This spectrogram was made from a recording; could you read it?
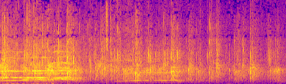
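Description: A round of applause from an audience, a dense wash of many hands clapping steadily, with a brief whistle or cheer rising above it at the start before the clapping carries on.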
